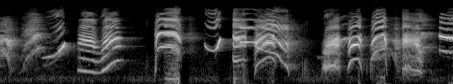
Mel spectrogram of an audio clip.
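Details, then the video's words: Loud, piercing squawks of an Indian ringneck parakeet, recorded as natural sound for training parrots to speak; harsh, bending screeches follow one another in rapid clusters with short breaks. "ringneck 🦜 natural sound"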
